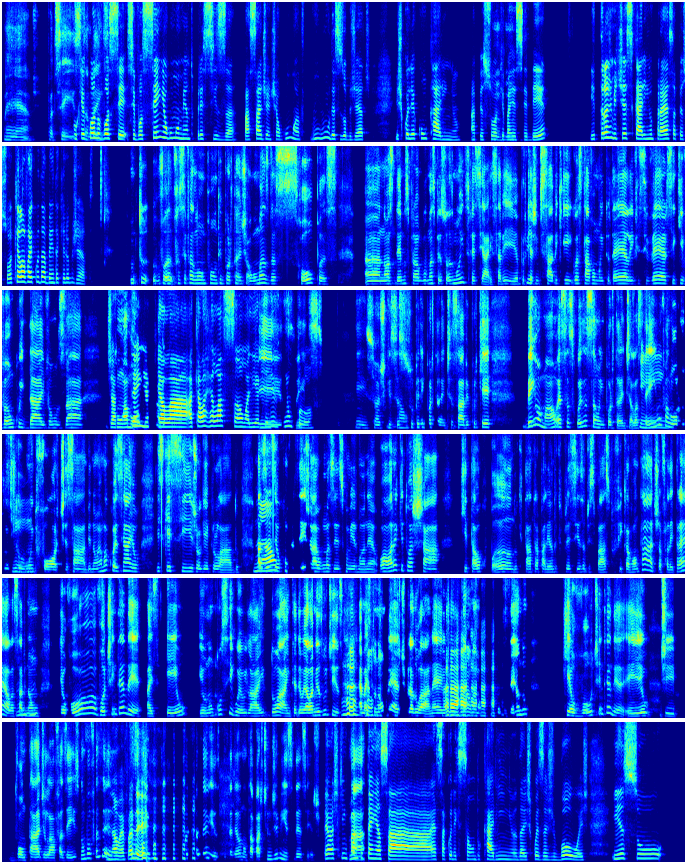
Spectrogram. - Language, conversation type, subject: Portuguese, advice, Como posso me desapegar de objetos com valor sentimental?
- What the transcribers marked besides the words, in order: tapping; laugh; laugh; laugh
